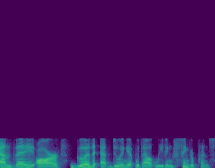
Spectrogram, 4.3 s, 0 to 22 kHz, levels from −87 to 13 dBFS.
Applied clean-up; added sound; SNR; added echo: none; none; none; none.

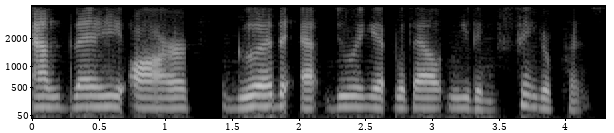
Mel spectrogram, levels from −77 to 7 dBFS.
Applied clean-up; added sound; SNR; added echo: neural separator model SepFormer WHAMR!.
